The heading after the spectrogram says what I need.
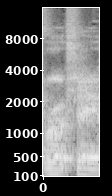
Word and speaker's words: Roché: Roche on Twitter. Just helping phonetically sound it out.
